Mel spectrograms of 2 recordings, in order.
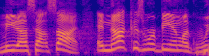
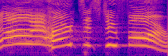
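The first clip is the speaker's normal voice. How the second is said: high, loud, pained yell; 13 semitones higher, 11 dB louder than usual. Retelling being poked in the hall at work: imitating his own yelling. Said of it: "and I'm yelling".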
